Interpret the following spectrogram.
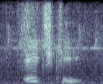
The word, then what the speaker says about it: H.Ki: world's shortest domain three characters H dot Ki H key as I pronounce it and that's heartbeat and that's our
